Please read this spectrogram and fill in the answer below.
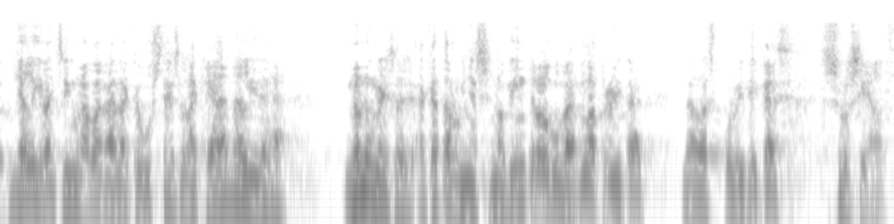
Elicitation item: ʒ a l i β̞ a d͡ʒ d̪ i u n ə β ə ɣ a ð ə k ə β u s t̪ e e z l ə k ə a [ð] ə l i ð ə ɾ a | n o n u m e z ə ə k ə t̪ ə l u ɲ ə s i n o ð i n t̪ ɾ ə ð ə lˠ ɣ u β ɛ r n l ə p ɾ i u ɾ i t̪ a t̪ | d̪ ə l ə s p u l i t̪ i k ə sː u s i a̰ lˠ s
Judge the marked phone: correct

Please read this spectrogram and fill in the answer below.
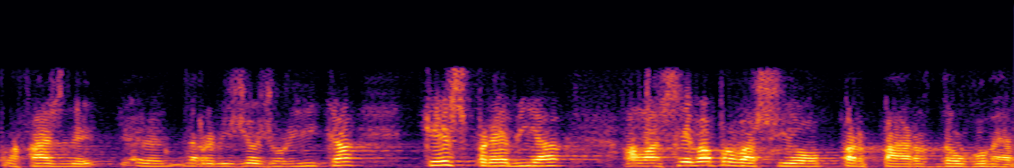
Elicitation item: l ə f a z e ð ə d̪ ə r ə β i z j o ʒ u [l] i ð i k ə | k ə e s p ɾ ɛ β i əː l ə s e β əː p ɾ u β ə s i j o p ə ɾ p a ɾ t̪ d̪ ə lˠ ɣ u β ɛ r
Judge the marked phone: incorrect: ɾ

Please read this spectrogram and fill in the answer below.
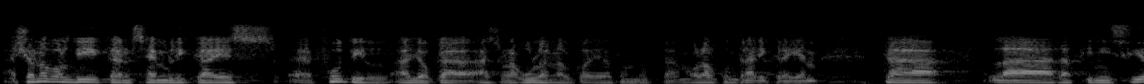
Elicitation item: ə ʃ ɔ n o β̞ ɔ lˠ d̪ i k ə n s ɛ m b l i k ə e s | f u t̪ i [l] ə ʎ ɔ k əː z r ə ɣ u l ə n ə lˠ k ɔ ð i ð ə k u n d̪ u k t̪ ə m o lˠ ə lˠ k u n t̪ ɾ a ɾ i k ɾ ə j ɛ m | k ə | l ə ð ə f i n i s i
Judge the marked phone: correct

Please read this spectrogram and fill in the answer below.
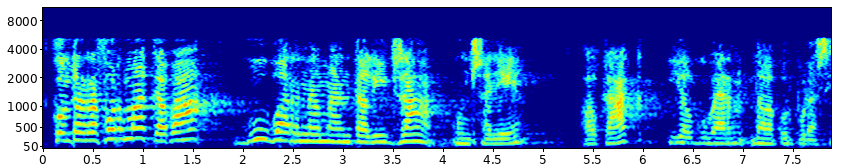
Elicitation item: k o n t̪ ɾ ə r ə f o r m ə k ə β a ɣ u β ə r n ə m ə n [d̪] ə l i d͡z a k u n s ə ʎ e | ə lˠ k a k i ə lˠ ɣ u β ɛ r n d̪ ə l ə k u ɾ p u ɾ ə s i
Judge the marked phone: incorrect: t̪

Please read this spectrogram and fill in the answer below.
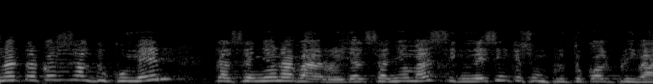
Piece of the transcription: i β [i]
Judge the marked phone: incorrect: a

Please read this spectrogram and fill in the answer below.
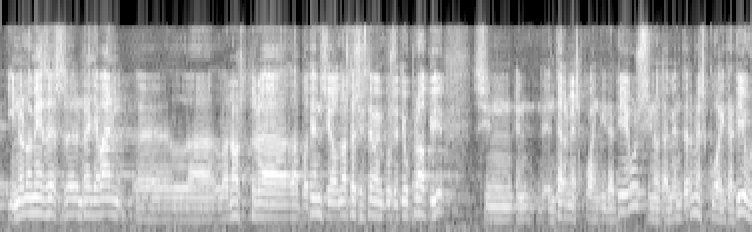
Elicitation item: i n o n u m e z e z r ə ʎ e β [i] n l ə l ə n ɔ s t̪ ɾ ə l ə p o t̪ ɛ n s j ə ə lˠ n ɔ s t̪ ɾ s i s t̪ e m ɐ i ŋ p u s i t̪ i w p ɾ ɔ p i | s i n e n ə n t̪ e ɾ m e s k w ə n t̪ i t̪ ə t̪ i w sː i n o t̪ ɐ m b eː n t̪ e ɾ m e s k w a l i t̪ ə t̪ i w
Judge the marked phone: incorrect: a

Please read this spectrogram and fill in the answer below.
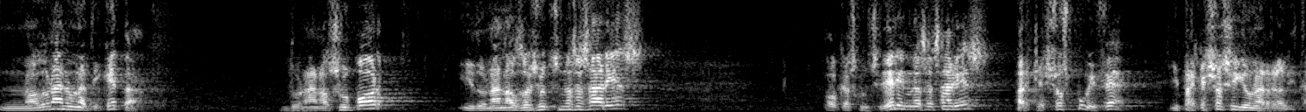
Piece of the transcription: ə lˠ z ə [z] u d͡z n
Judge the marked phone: incorrect: ʒ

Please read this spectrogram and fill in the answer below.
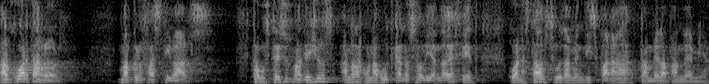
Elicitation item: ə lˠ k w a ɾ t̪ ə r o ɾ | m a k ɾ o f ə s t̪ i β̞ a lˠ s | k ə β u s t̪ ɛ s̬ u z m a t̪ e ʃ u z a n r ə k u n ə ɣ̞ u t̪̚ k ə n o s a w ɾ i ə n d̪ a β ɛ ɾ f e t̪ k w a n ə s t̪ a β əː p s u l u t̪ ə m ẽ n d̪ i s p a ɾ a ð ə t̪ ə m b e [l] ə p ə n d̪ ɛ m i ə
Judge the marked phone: correct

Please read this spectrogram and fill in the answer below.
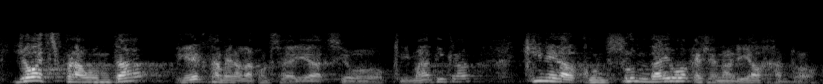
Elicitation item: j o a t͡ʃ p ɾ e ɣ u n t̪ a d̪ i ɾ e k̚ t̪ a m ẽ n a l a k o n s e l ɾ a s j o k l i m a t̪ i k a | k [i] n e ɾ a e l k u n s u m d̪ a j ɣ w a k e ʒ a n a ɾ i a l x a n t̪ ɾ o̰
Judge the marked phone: correct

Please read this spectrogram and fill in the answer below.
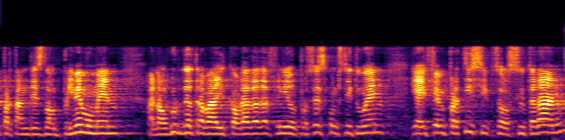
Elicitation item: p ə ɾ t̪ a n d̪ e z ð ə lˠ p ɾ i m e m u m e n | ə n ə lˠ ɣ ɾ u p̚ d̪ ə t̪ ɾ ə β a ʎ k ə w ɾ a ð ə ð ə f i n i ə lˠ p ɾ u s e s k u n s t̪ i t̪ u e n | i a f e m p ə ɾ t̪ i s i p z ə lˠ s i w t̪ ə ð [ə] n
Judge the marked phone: incorrect: a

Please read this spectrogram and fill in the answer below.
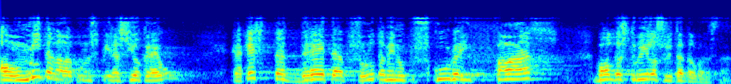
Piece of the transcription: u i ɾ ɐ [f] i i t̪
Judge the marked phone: incorrect: s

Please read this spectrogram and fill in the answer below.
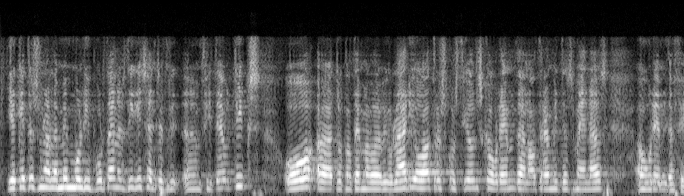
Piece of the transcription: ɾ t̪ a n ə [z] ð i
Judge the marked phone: correct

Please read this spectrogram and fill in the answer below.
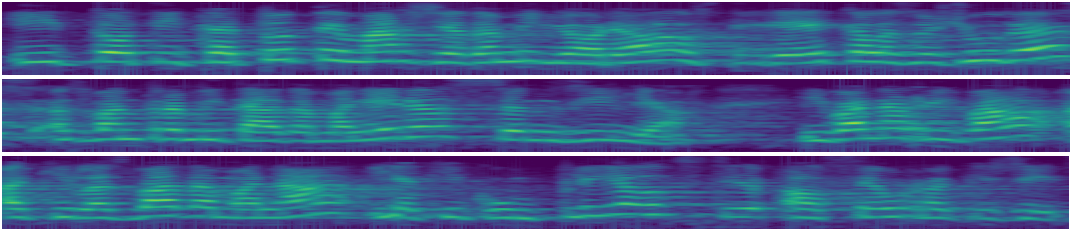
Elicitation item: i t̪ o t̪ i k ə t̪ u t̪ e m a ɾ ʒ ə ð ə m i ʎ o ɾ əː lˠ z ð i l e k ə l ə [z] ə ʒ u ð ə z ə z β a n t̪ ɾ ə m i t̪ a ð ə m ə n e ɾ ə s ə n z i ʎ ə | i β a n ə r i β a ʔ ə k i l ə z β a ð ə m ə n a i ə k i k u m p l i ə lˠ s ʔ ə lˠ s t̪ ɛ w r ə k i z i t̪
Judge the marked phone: correct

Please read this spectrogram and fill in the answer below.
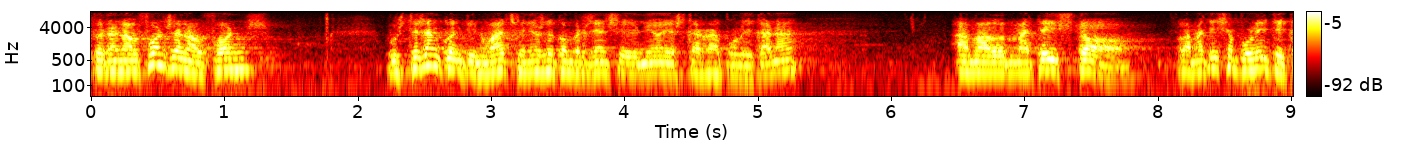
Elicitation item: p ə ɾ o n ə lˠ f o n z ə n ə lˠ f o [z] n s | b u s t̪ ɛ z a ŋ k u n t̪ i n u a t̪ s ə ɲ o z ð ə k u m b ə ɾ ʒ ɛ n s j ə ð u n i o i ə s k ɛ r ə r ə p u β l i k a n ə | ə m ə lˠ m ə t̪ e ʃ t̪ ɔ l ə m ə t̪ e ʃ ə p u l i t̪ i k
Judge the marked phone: incorrect: none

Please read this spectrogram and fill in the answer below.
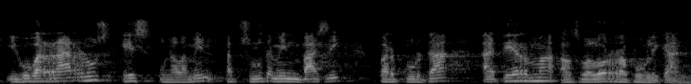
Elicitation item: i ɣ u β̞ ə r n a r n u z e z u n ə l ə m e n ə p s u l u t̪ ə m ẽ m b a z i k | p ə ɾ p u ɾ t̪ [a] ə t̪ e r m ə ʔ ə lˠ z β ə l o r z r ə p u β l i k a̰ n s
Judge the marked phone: correct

